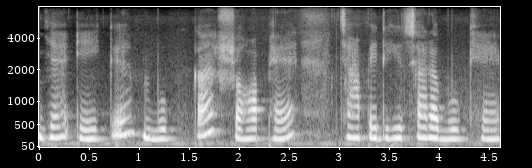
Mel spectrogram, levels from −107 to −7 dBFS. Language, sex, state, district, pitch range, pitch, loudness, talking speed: Hindi, female, Jharkhand, Deoghar, 200-235 Hz, 215 Hz, -16 LUFS, 155 wpm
